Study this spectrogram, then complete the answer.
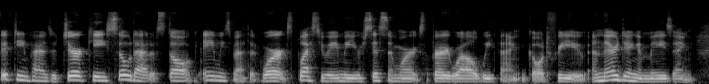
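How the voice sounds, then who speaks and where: A woman with a Scottish accent speaks at a moderate pace with ordinary pitch variation against a quiet background. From Scotland. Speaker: rancher and farm marketing coach. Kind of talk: webinar workshop presentation.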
